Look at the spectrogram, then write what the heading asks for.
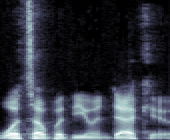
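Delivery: put-on calm anime-character voice. Recapping a scene, the speaker quotes Bakugo talking to another character: imitating Bakugo's calm voice. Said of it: "in the most calm I've ever heard him".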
